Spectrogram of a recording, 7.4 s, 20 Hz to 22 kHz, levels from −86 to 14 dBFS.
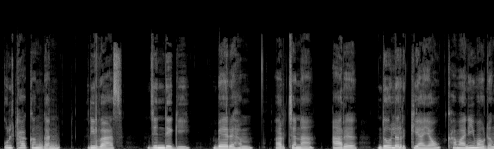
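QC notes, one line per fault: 0.58–0.90 s, robotic sound from repeated short buffers: For about a third of a second the speech turns into a rigid, metallic buzz pitched at 188 Hz while still loosely tracking the syllables. The likely cause is that audio arrived too seldom and the player kept re-looping the last short buffer, roughly half of the stretch being repeats. A fixed loop of about 5.3 ms imposes its own period as a constant pitch.
1.36–1.44 s and 5.92–6.00 s, chunks out of order: Two brief garbled moments, the second just after "बेरहम अर्चना आरो दो". In each, a 20 ms chunk plays three chunks after the position it belongs in, so the 80 ms span is reordered. No audio is missing, but the shuffled sequence breaks the continuity of the sound and creates three hard joins, which makes the passage sound jumbled.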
